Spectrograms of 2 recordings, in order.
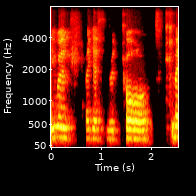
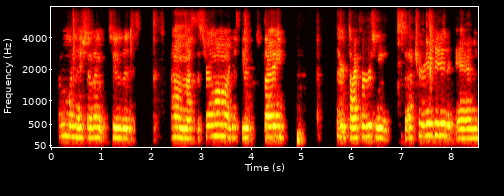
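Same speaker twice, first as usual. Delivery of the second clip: nervous, halting stammer, tripping over words; 4 dB quieter than usual. Answering a questioner about the children's condition, nervous and stuttering. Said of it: "I'm like stuttering, I'm really nervous".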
